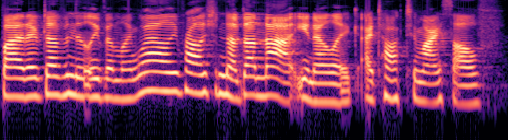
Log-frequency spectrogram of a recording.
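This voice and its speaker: A woman's voice: medium pitch, fairly even intonation, brisk, sharp tone, smooth. Giggly young woman co-host. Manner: giggly, chatty, self-deprecating. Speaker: podcast co-host. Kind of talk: casual chat.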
